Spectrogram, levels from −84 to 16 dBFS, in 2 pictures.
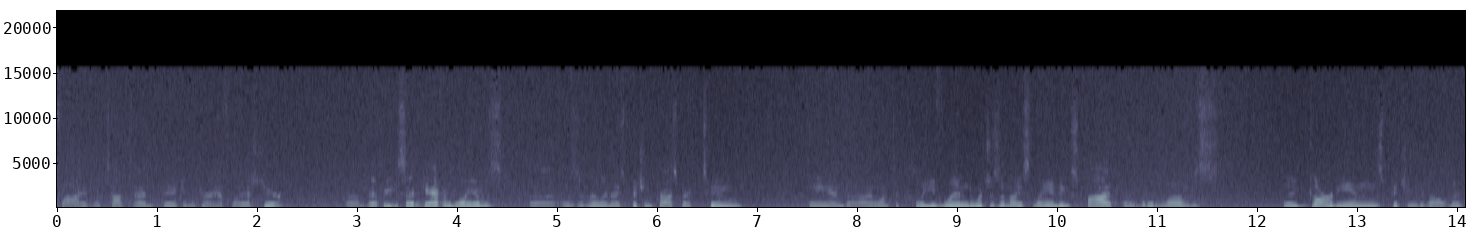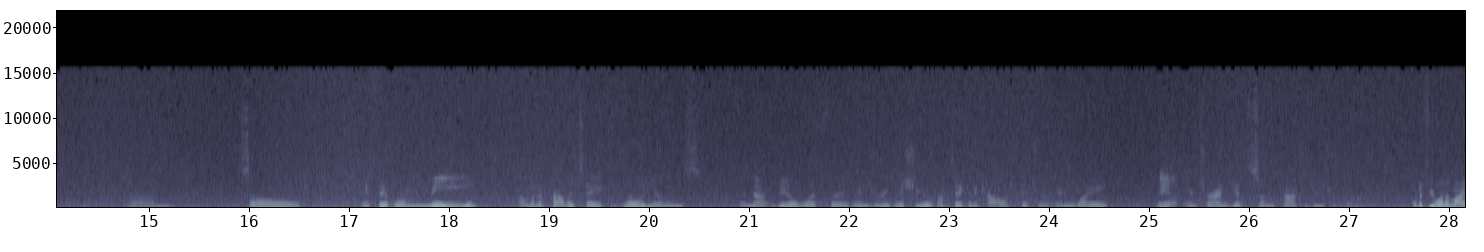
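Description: A speech recording with room noise sitting about 10 dB below the speech, and nothing technically wrong with it.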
